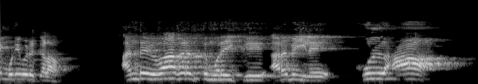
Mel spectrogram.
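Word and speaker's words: خلع: அந்த விவாகரத்து முறைக்கு அரபியிலே குல் ஆ அதை குலான்னு இவங்க சொல்லிருவாங்க உச்சரிப்பு வராது குலான்னு சொல்லுவாங்க குல் ஆன்னு அதுக்கு பேரு இப்படி ஒரு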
